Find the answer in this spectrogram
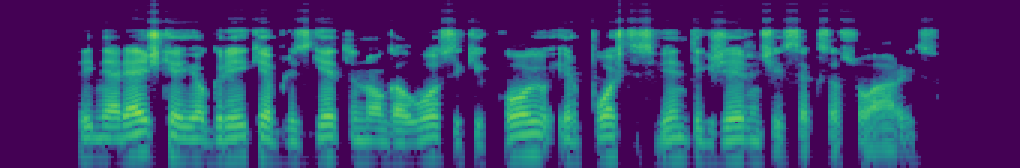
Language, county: Lithuanian, Šiauliai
